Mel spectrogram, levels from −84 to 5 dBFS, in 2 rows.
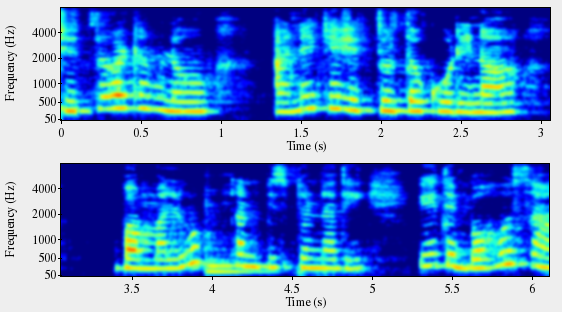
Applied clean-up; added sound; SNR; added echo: neural mask model DeepFilterNet 3.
